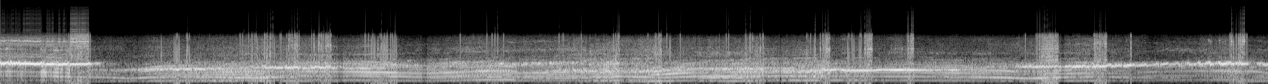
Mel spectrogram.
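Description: Ford Mustang engine revving up and down repeatedly as the car is driven hard around a tight course. Its tires squeal in the first second and again near the end.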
